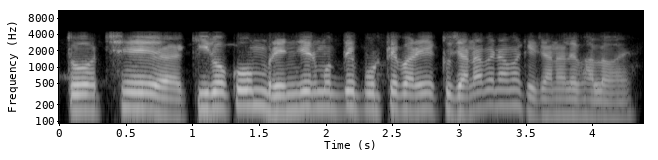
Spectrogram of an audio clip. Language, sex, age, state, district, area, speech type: Bengali, male, 18-30, West Bengal, Jalpaiguri, rural, conversation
